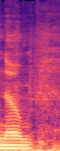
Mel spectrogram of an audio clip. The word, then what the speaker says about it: GNOME: There's actually a GNOME version of this that comes bundled with GNOME, I guess, or GNOME, but it's just pronounced GNOME.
